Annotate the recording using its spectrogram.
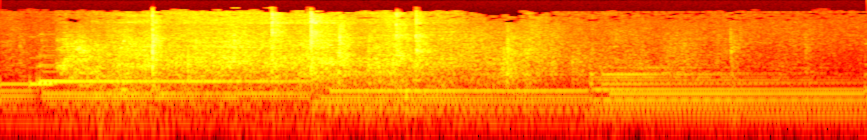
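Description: A shower curtain being pushed aside: a rustling, hissing sweep with a few sharp clicks lasting about three seconds, over background music with sustained notes.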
